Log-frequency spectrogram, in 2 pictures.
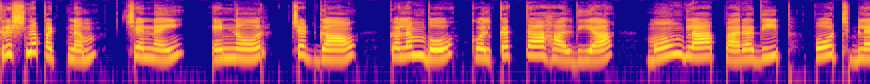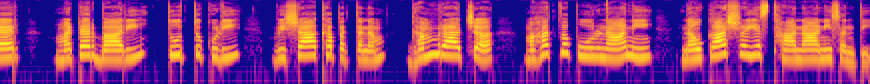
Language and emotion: Sanskrit, neutral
